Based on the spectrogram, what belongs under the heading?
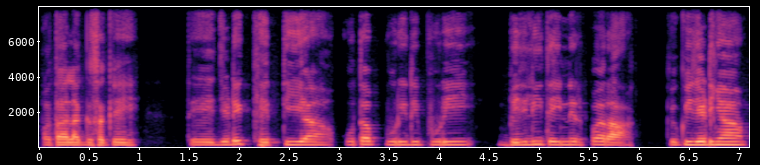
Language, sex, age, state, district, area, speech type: Punjabi, male, 18-30, Punjab, Rupnagar, rural, spontaneous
